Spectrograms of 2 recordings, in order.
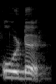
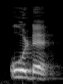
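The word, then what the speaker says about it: odor: अच्छा, अगला शब्द है गंध, जिसको कहते हैं ओडर। ठीक है, ओडर, कुछ लोग ओडोर भी कहते हैं, बट उच्चारण जो है वो ओडर, ओडर, ओडर।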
